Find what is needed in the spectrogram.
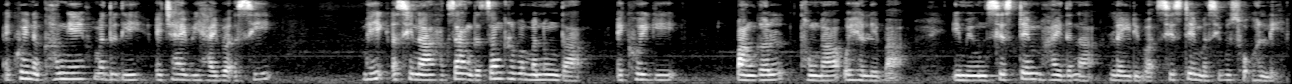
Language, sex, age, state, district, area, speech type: Manipuri, female, 60+, Manipur, Imphal East, urban, spontaneous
